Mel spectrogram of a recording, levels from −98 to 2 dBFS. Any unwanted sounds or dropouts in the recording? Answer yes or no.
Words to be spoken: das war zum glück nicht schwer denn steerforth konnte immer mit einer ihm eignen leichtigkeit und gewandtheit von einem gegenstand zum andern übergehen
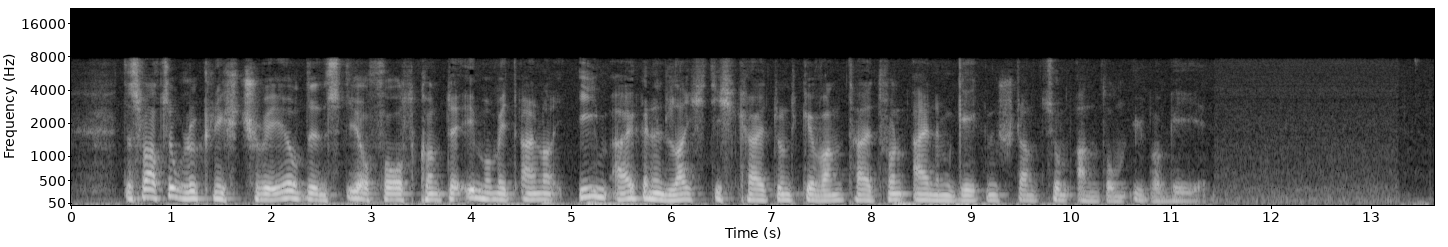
no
